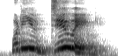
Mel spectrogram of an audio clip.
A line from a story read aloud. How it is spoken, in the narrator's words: yelled Cedric's voice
